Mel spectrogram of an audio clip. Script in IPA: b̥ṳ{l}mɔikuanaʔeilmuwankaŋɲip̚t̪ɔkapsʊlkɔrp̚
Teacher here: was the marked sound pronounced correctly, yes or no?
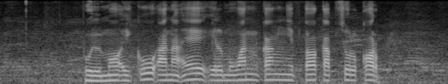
yes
